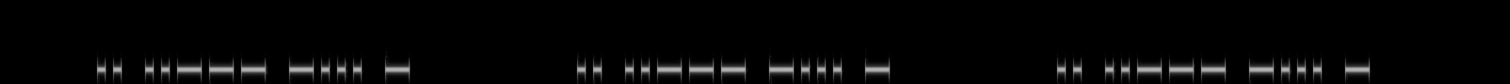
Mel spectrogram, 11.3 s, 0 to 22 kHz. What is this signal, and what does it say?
Morse code, heard as a keyed tone, about 20 wpm, 700 Hz. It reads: I2BT I2BT I2BT
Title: DXCC-100 Call Signs - 4 Characters - Repeated 3x - 20wpm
